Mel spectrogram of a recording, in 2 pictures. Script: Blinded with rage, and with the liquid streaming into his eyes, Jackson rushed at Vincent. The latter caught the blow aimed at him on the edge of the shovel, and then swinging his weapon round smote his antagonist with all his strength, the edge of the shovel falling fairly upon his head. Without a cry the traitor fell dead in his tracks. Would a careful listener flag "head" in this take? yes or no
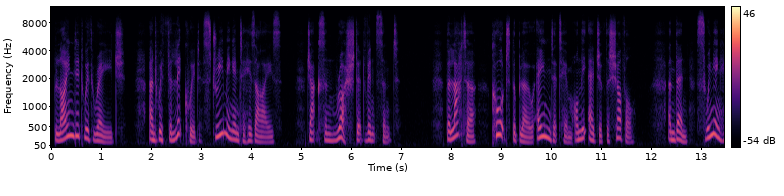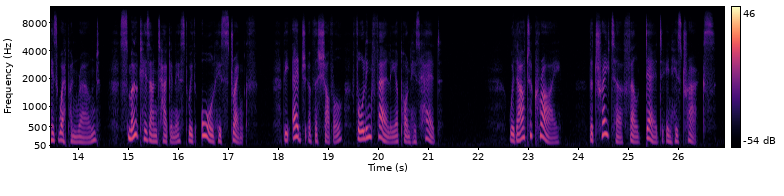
no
